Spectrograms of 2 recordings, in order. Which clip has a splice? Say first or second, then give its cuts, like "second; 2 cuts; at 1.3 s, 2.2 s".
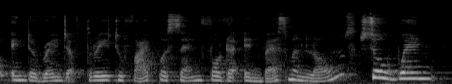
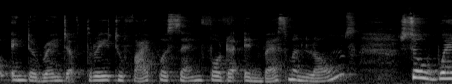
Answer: first; 1 cut; at 3.5 s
